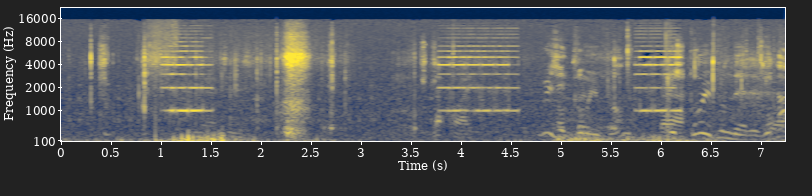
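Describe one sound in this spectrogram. A radio controller beeps several times.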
